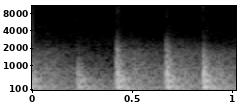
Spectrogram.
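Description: Four taps on the fiberglass door panel of a 1966 Corvette with no sound deadening give short, hollow knocks centered low around 200 Hz. Each knock dies away quickly, and the door sounds hollow because it is untreated.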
